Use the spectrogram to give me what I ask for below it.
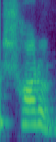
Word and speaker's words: স্মরণ: যেমন স্মরণ, এই শব্দের এখানে ভুল লেখা আছে, সারণ হবে না, স্মরণ হবে।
